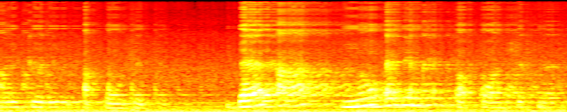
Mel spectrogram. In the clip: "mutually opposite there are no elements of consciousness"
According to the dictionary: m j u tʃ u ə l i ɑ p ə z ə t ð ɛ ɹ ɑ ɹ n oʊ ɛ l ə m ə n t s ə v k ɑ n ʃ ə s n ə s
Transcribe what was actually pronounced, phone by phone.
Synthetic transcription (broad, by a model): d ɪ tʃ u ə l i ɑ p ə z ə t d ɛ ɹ ɑ ɹ n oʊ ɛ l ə m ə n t ə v k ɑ n ʃ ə s n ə s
